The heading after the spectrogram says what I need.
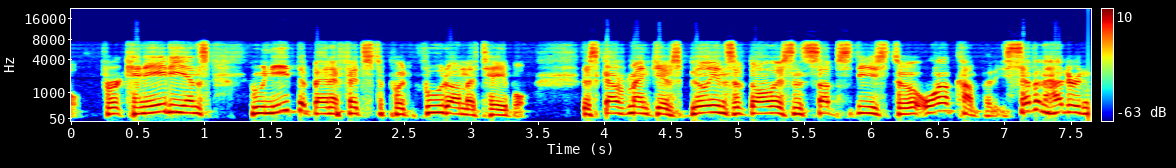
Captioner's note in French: voix de l'interprète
